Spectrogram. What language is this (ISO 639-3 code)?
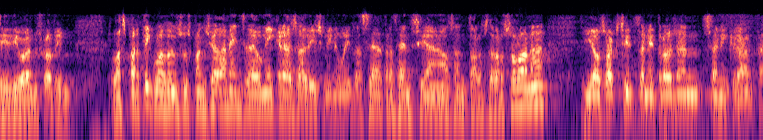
cat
